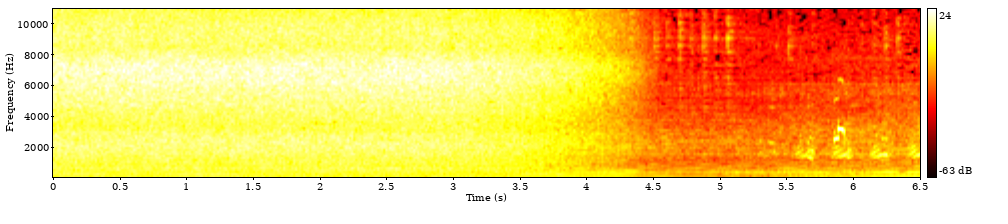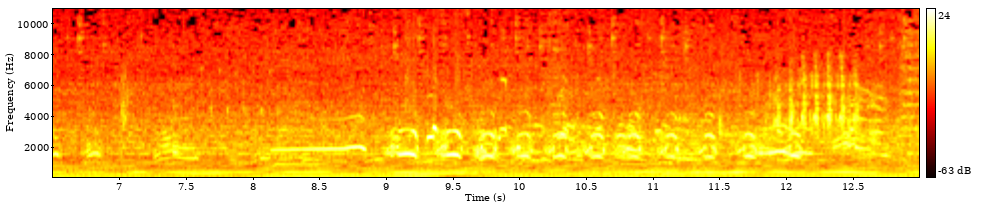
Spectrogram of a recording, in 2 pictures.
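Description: Loud, even rush of a large waterfall, cutting off suddenly about four and a half seconds in. Then steady sustained music tones with many short bird calls over them, thickening in the last few seconds.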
